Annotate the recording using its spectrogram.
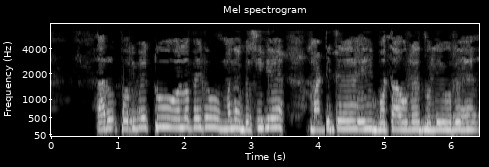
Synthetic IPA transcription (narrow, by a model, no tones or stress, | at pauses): aɾupɔɾibek̚ʈuɔlɔp̬ajdɔmanɛbesiɡemaʈit̪eijbɔt̪auɾed̪uliuɾe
